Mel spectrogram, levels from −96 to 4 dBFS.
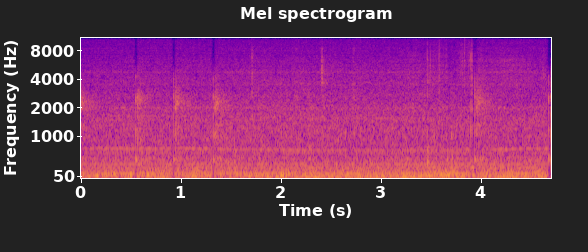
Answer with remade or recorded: remade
